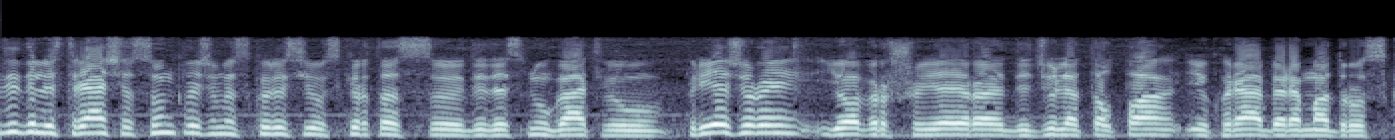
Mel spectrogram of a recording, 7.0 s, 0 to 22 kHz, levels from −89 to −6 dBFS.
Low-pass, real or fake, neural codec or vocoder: 7.2 kHz; real; none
